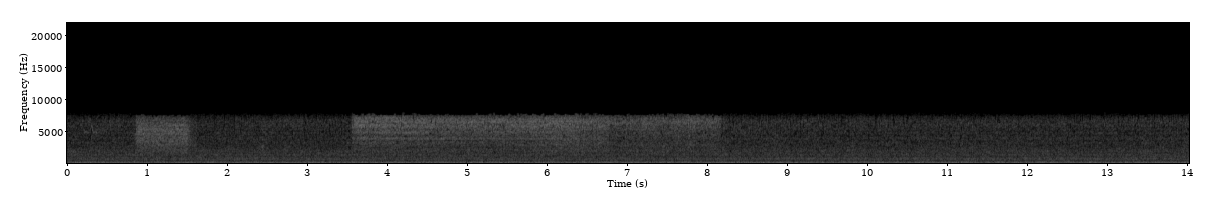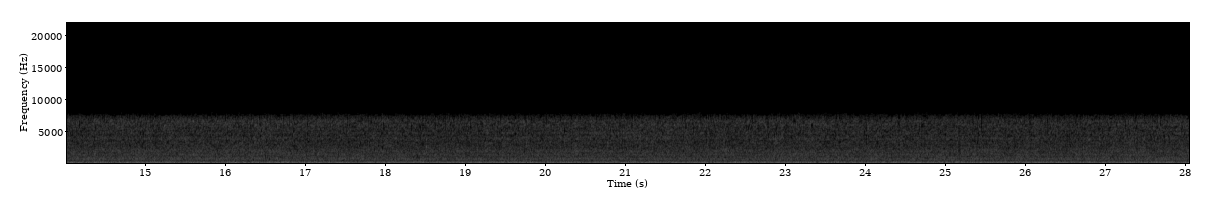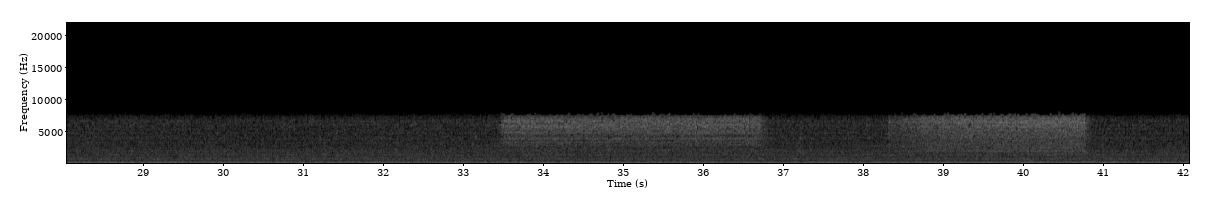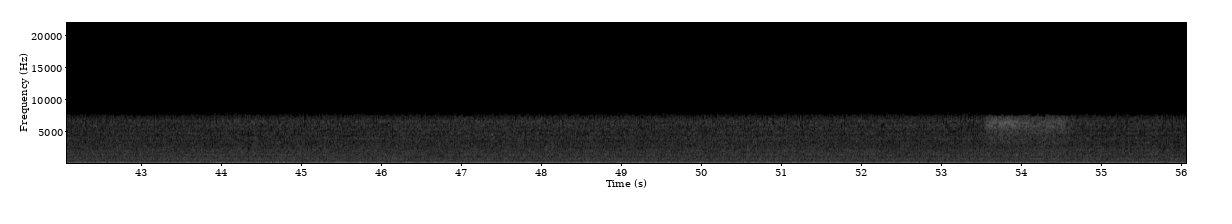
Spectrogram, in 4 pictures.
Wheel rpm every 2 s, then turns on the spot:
0, 0, 0, 0, 0, 0, 0, 0, 0, 0, 0, 0, 0, 0, 0, 0, 0, 0, 0, 0, 0, 0, 0, 0, 0, 0, 0, 0.
none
